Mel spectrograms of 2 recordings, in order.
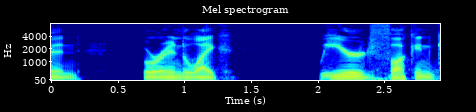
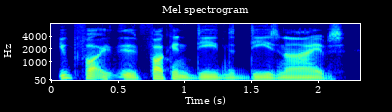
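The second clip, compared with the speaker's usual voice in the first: normal talking voice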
